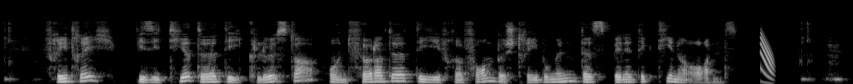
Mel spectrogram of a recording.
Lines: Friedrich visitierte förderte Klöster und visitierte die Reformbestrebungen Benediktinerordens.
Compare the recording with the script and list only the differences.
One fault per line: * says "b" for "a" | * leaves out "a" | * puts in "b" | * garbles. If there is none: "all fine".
* says "die" for "förderte"
* says "förderte" for "visitierte"
* puts in "des"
